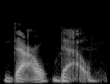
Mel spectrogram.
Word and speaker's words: Tao: It's spelled Taoist, but it's pronounced Taoist. – So FYI, if you think like me, Tao. – Tao.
